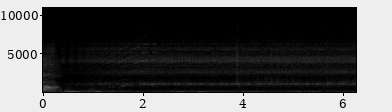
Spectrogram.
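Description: A Conner CP2045 2.5-inch SCSI hard drive spinning up at power-on. Its faint whine rises in pitch over the first two seconds, then holds steady, with one faint click about four seconds in. The end of the Macintosh startup chime dies away at the very start.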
